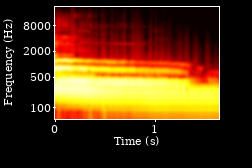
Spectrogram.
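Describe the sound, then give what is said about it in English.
A single long, loud wolf howl in a sponsor spot for Howling for Wolves, holding a steady tone that sinks gradually in pitch before trailing off after nearly two seconds, with no other sounds around it. “This portion of the show is supported by Howling for Wolves, protecting wolves for future generations. Howl!”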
